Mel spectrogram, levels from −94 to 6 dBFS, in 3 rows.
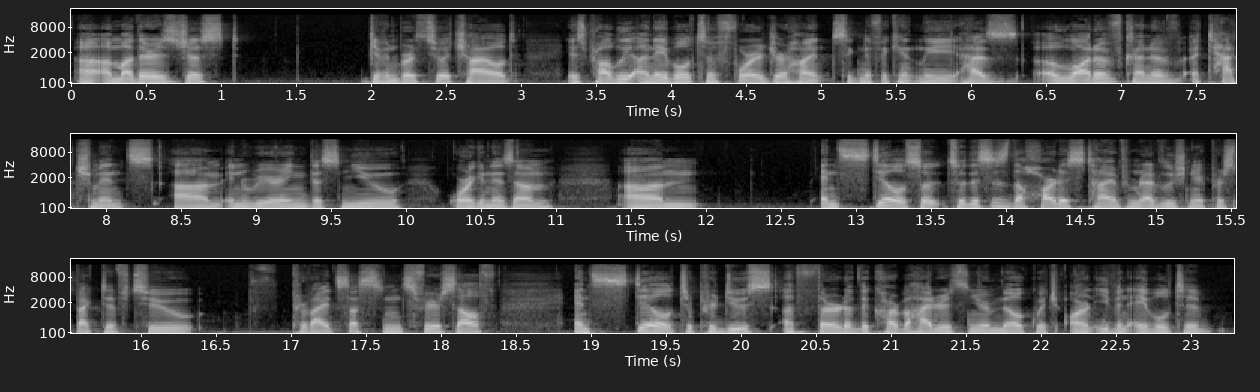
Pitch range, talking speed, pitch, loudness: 115-130 Hz, 175 wpm, 120 Hz, -23 LUFS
